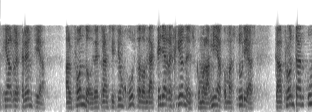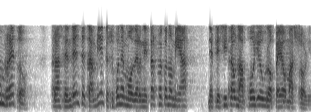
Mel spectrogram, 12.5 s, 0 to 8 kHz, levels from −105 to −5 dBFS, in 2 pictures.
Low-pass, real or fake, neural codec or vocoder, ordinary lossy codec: 7.2 kHz; real; none; AAC, 16 kbps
